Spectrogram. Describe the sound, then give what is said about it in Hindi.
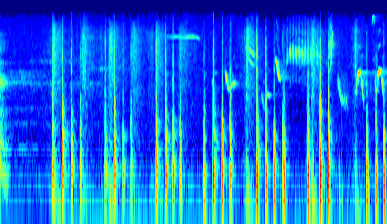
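Steady clip-clop of the hooves of a mare named Bijli, sharp rhythmic knocks, with a few faint whistly or voice-like sounds in the background. “ओ फकीर बाबा, ओ मेरे औलिया, आपने तो करिश्मा कर दिया, ये मेरी बिजली है, मेरी घोड़ी, आपका शुक्रिया मैं कैसे अदा करूं?”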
